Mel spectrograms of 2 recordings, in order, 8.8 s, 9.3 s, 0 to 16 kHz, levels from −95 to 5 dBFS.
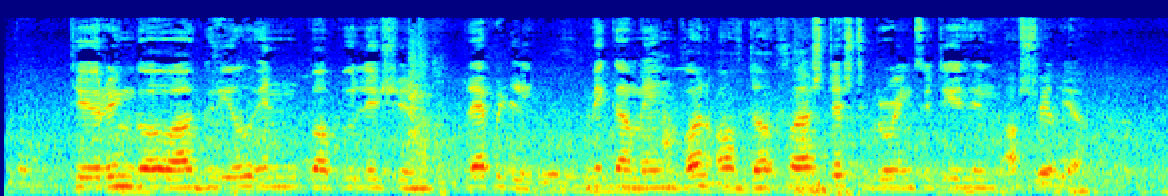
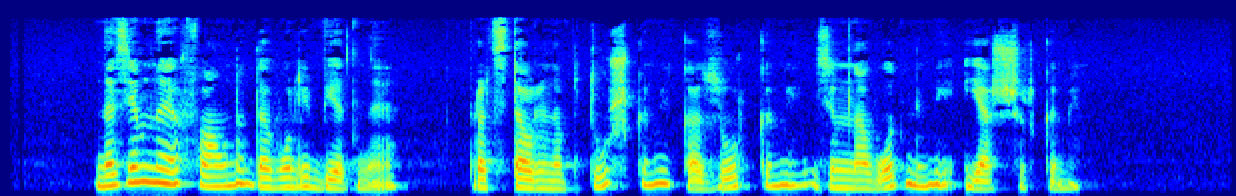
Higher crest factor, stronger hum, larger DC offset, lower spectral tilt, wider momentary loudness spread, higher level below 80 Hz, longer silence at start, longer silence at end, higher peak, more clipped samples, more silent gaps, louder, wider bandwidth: about the same, 16 dB vs 18 dB; neither; neither; about the same, -5.5 dB/octave vs -5 dB/octave; about the same, 12 LU vs 13 LU; first, -42 dBFS vs -78 dBFS; second, 0.05 s vs 0.7 s; second, 0 s vs 1.2 s; first, -2 dBFS vs -10 dBFS; neither; neither; first, -19 LUFS vs -27 LUFS; about the same, 11.5 kHz vs 11.5 kHz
